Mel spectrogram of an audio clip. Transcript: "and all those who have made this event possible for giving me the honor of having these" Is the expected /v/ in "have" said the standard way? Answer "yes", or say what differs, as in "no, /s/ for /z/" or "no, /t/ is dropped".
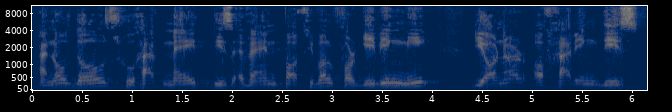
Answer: yes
